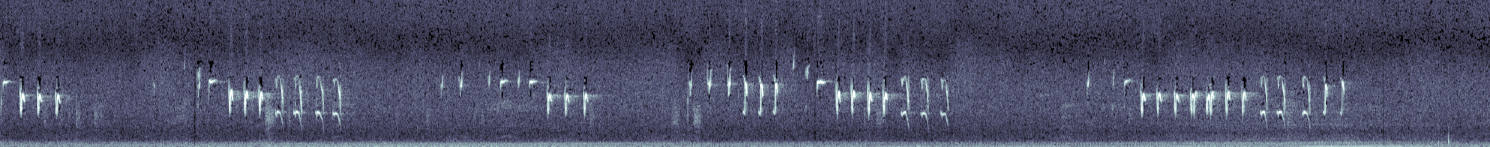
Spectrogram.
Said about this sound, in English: Other birds coming in now, song flight of a second bird. Two separate songsters and adjacent perches in different trees. Second bird.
